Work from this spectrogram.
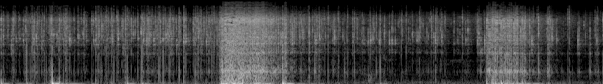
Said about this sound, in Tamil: இப்போ இதில் நம்ம கடுகு போட்டுக்கலாங்க. கடுகு நல்லா பொரிஞ்சிடட்டும்.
